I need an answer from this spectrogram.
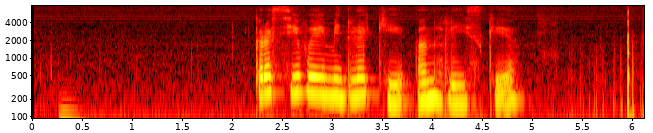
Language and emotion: Russian, neutral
